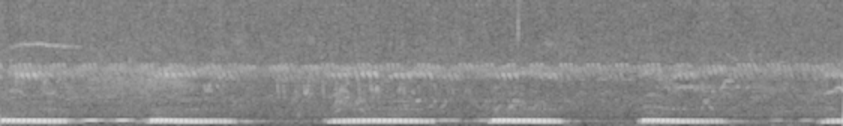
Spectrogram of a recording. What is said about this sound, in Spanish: Escuchamos también el arrullo, el turtur de la tórtola. Sí, la turturel. Aquí ahí viene. Está. Turtur.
